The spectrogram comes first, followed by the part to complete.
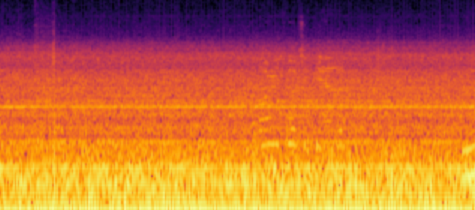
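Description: Steady low rumble of a truck's engine heard inside the cabin, with a faint steady high tone running over it.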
